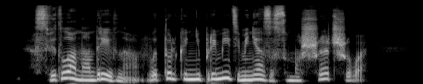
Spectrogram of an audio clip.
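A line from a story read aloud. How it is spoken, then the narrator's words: Quiet near-whisper. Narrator (Russian): Тихо, практически шепотом проговорил парень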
